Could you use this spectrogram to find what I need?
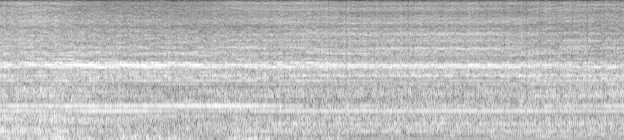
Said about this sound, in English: Okay, I'm turning on the spark gap. Thank God. Now I'm throwing the switch. This is the noise you hear before you die.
